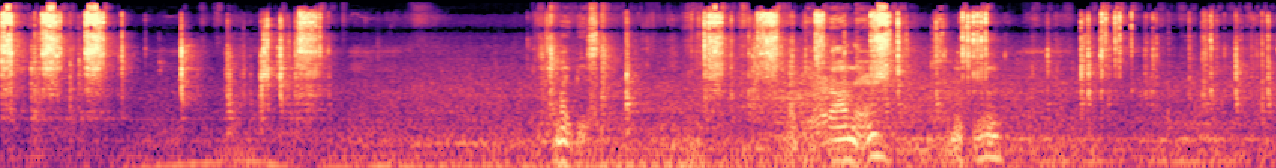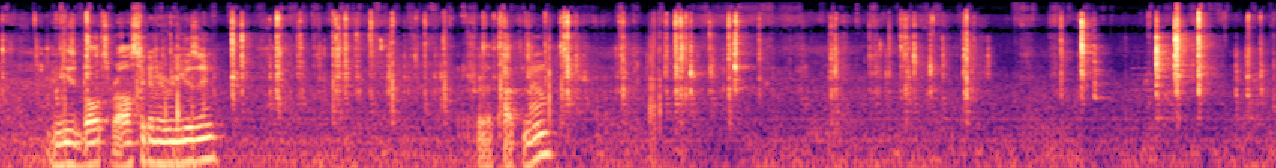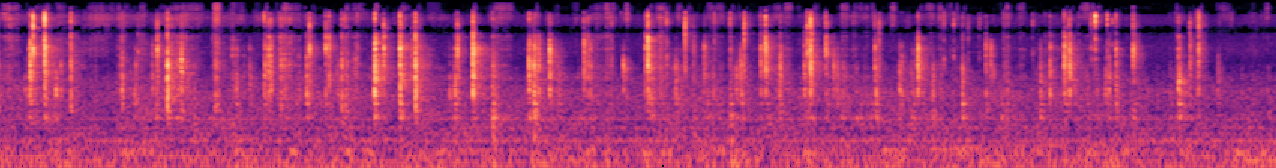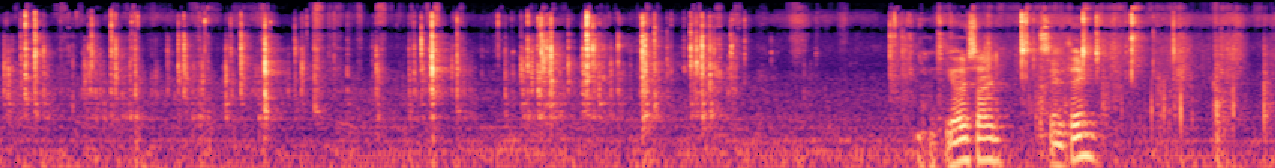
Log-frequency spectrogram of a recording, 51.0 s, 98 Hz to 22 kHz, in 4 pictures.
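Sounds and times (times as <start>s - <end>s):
ratchet wrench clicking: 0.0s - 3.4s, 6.9s - 17.2s.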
